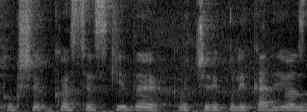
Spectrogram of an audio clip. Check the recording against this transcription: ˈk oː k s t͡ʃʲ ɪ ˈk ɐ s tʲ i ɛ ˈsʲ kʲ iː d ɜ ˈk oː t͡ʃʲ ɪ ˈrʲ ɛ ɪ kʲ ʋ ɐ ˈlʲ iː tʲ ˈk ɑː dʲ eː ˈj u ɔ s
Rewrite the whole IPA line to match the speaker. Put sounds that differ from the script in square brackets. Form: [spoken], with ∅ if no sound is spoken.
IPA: ˈk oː k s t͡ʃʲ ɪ ˈk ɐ s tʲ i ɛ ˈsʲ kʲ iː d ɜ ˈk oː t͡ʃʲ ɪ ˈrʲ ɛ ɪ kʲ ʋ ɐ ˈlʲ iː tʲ ˈk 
